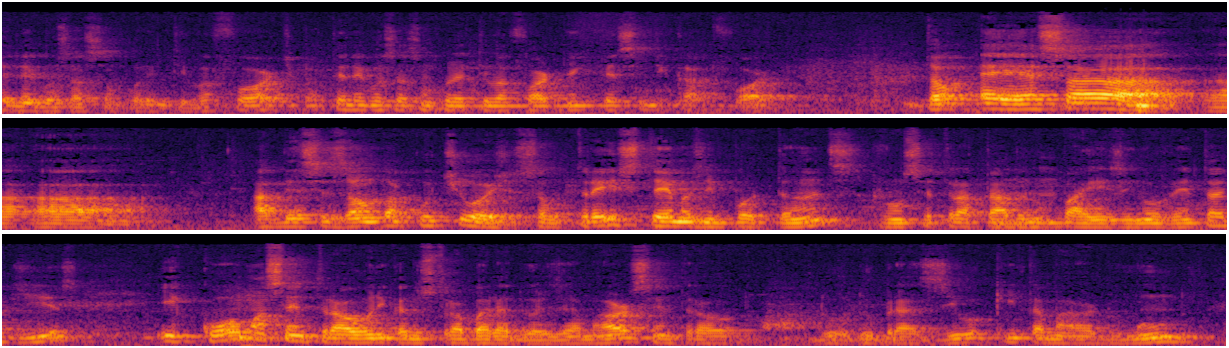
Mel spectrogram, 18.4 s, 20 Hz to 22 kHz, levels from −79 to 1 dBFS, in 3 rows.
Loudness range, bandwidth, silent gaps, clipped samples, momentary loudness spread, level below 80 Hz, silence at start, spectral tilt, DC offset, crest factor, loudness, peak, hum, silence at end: 9 LU; 16 kHz; none; under 0.1%; 14 LU; -46 dBFS; 0 s; -5.5 dB/octave; under 0.1%; 18 dB; -18 LUFS; 0 dBFS; none; 0 s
